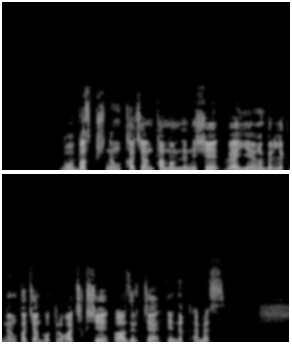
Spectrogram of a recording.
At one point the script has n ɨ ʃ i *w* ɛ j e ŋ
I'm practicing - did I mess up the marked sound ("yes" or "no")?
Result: yes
